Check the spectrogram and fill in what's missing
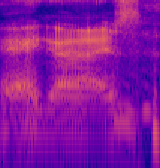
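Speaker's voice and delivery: rough, creaky, raspy smoker's voice. Joking about smoking at fifteen, in a smoker voice. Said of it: "to have the smoker voice like".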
